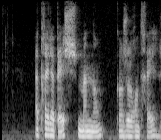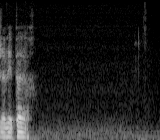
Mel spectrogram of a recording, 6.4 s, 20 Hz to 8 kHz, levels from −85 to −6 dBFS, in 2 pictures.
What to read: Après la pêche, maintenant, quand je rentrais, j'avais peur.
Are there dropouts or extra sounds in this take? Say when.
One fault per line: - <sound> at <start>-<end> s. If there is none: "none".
none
